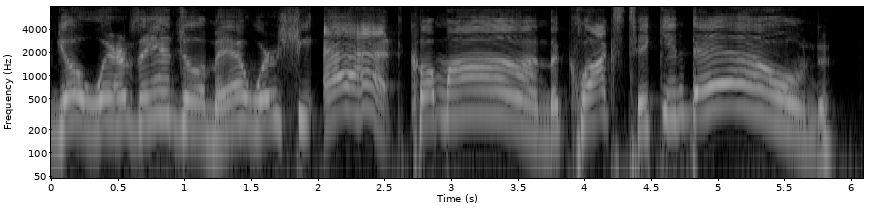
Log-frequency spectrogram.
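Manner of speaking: very high, impatient, freaked-out yammering rant. Retelling how DSP acted when Angela was late on a call: imitating DSP flipping out. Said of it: "He was flipping out when she wasn't showing up".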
